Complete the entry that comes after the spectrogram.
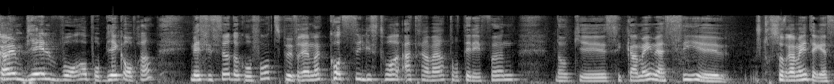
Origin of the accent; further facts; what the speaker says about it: Quebec City, Quebec, Canada; Ben moi, je suis née ici, donc c'est sûr que c'est ma ville natale et je l'aime d'amour.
